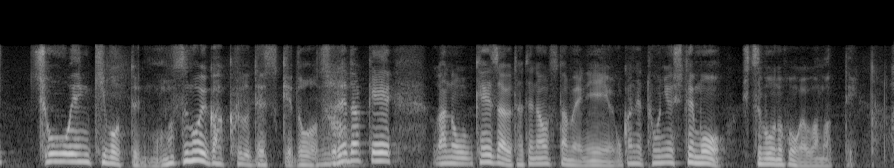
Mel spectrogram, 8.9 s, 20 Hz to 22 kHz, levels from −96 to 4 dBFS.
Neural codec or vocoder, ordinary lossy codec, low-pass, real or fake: codec, 16 kHz, 6 kbps, DAC; none; 7.2 kHz; fake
